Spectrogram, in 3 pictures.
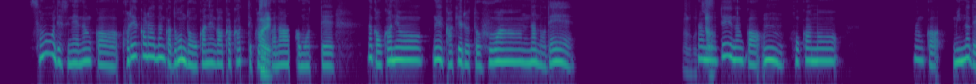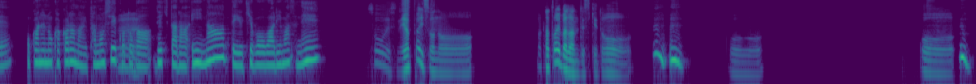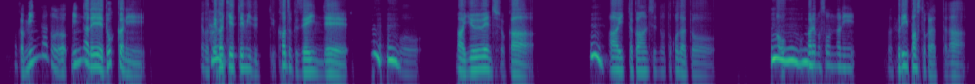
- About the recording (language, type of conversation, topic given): Japanese, advice, 簡素な生活で経験を増やすにはどうすればよいですか？
- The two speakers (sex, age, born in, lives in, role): female, 40-44, Japan, Japan, user; male, 20-24, Japan, Japan, advisor
- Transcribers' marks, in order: other background noise; tapping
